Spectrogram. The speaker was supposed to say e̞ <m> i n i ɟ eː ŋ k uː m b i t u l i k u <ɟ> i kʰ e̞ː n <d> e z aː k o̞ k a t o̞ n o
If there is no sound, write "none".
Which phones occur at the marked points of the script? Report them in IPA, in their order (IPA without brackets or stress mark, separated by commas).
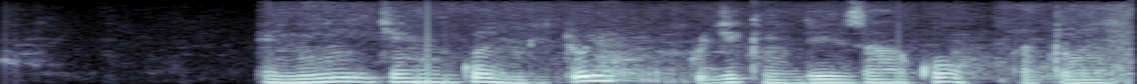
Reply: m, ɟ, d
